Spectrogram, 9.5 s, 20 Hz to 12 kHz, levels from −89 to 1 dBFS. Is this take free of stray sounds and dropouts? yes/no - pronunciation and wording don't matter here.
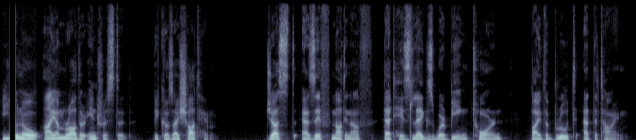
no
